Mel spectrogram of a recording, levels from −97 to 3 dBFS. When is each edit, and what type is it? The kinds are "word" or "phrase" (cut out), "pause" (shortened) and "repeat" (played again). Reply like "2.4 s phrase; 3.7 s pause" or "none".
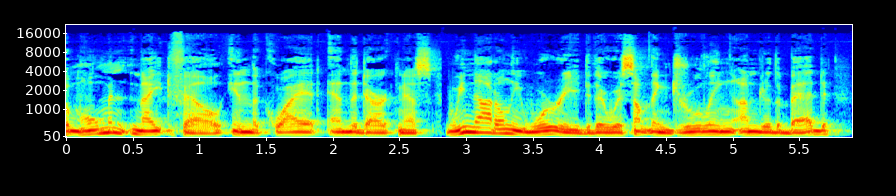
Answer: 2.8 s pause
